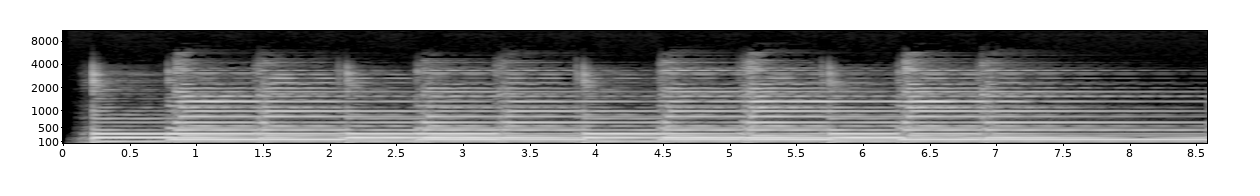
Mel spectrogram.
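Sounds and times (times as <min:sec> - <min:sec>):
guitar playing in three-four rhythm: 0:00.2 - 0:08.5.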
